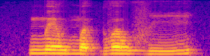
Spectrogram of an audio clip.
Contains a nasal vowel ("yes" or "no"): no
